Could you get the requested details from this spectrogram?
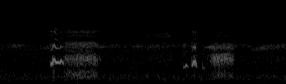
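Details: Barn owl family at a Starr Ranch nest, 14 February 2011, female feeding owlets while the male brings prey; two short, hoarse, wheezy calls about one and a half seconds apart.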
